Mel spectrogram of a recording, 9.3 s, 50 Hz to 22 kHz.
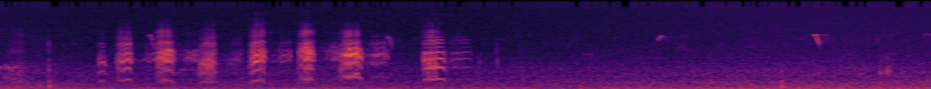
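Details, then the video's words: Young raven, 13 and a half weeks old, learning to make different noises: about eight harsh, hoarse croaking calls in quick succession over the first four and a half seconds, then only faint background hiss. "Baby raven makes adorable noises"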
